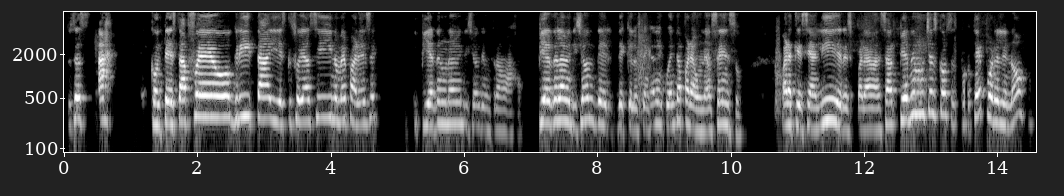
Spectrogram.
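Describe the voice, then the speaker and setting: A woman's voice: medium pitch, darkish tone. A woman pastor preaching an online sermon in a conversational way, acting out the complaints of the people she quotes.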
